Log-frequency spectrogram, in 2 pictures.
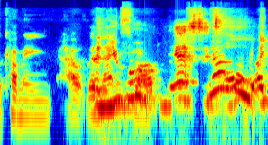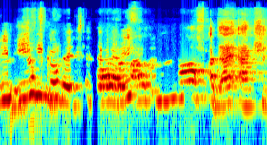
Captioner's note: laughing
